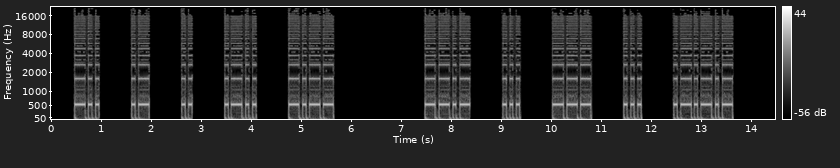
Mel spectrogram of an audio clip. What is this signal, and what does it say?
Morse code, heard as a keyed tone, about 17 wpm, spaced as for 9 wpm, 530 Hz. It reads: DAILY QSOS.
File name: Code Quick / AudioDownld2 / Seg131-Stepper4 9WPM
